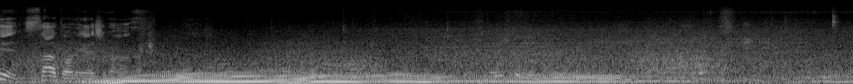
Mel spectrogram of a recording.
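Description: A motorcycle engine idles and revs with a deep rumble.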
